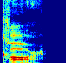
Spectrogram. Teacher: American accent often uses a strong R sound. Words like car sound like car.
